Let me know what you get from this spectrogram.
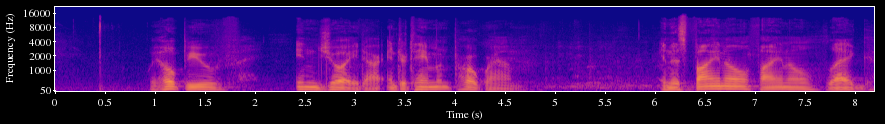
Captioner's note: some laughter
